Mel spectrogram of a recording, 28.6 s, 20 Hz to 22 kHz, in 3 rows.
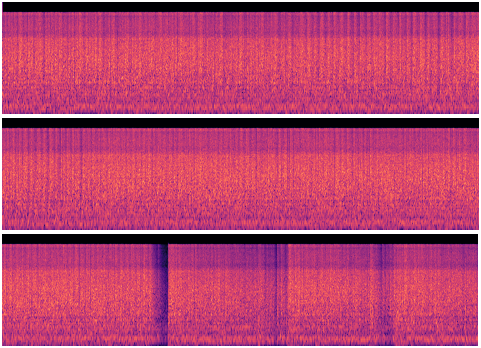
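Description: Several large Sicilian festival drums (tamburi) played together with sticks in a fast, dense, unbroken drum roll, loud throughout. The drumming cuts out for an instant about 22 seconds in, then goes on.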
